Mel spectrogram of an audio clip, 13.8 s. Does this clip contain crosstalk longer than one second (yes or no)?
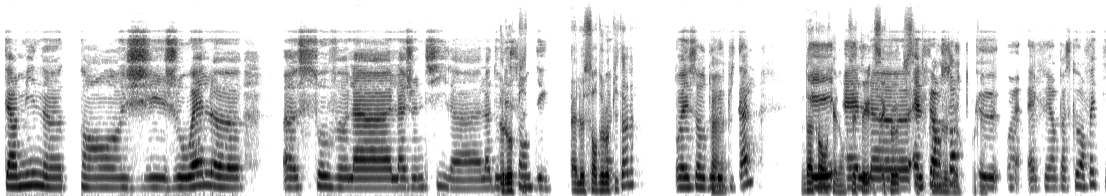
yes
